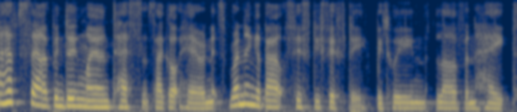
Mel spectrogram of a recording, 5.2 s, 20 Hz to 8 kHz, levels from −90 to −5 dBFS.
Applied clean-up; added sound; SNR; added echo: neural mask model DeepFilterNet 3.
